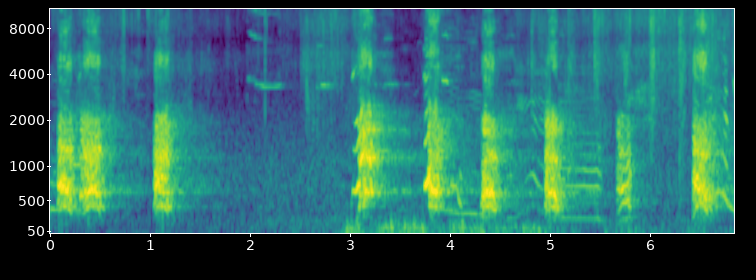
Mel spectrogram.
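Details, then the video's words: Dog barks used in distraction training for a young dog: a few barks, a quiet pause with faint high squeaks, then steady sharp barks about every half second, mixed with thin whining tones. "haukkuvan koiran häiriötreeni"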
